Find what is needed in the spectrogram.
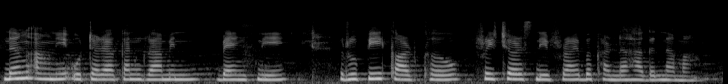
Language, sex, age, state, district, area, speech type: Bodo, female, 30-45, Assam, Udalguri, rural, read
